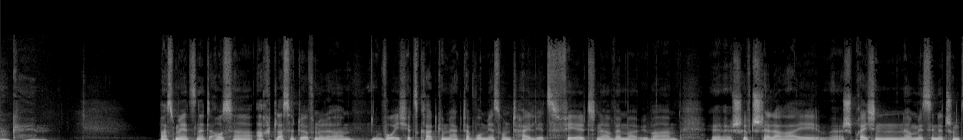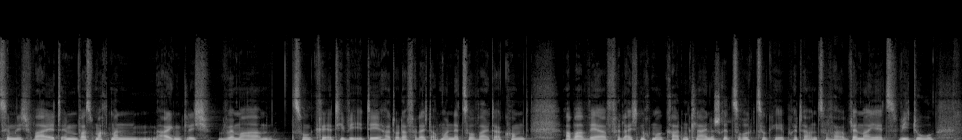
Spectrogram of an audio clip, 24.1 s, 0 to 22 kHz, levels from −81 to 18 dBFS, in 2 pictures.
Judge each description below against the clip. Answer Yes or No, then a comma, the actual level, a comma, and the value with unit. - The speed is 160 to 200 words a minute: Yes, average, 185 wpm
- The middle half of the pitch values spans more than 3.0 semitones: No, narrow, 2.4 semitones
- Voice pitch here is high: No, low, 110 Hz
